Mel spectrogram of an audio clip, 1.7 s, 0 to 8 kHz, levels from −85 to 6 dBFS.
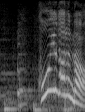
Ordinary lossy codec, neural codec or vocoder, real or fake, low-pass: none; codec, 16 kHz, 8 kbps, FunCodec, trained on Chinese and English, 25 frames a second; fake; none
